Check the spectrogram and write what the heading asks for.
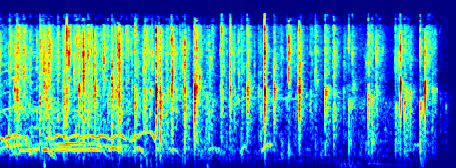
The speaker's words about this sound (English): So a huge round of applause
